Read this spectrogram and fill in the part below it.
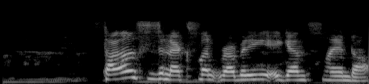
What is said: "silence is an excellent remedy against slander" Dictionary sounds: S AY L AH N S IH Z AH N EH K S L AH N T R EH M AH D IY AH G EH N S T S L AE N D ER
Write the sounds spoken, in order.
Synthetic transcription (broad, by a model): S AY L AH N S IH Z AH N EH K S L AH N T R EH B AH D IY AH G EH N S T L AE N D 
